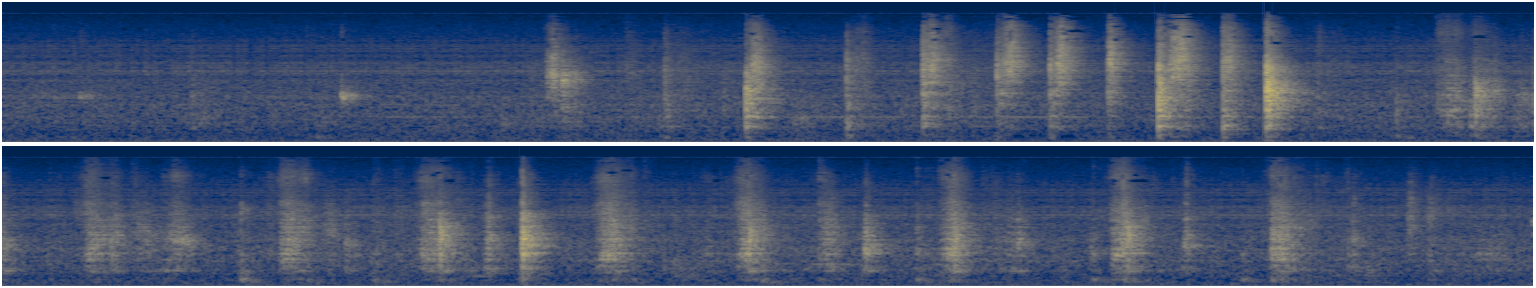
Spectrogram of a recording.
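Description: Kitchen knife chopping scooped-out black radish flesh on a cutting board: a run of sharp, uneven knocks, starting about three seconds in and going on to the end.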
